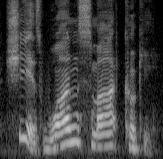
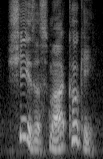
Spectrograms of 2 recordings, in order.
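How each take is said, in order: First: It is said forcefully, with more power. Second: It is said plainly, with mild emphasis.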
